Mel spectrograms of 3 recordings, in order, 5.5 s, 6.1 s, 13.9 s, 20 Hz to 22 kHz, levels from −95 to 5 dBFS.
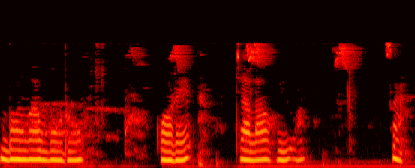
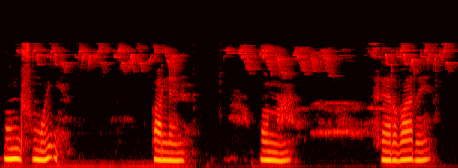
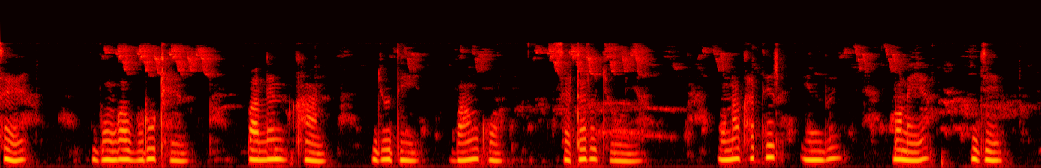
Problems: low volume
